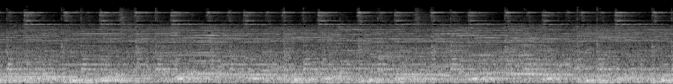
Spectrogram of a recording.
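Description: Live music from a small ensemble: harmonium and a Roland XP-30 synthesizer keyboard playing sustained melody over tabla accompaniment.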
